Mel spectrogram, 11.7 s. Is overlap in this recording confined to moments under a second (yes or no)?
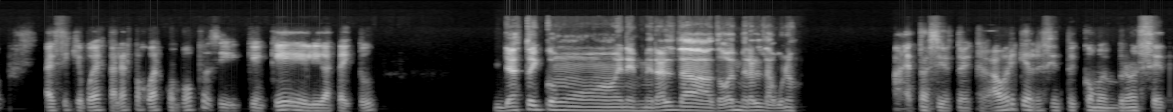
yes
